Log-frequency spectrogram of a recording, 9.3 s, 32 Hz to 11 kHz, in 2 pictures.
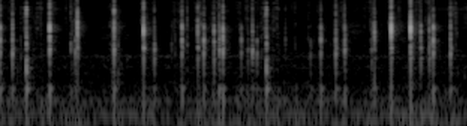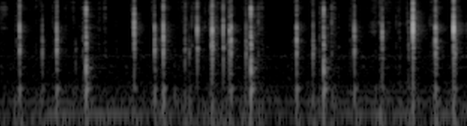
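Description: Both hands type continuously with fingertip taps on a compact D84 mechanical keyboard with brown switches and cream and red plastic keycaps. About 33 quick, bright plastic clacks sound with very short decay over a faint low background hum.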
